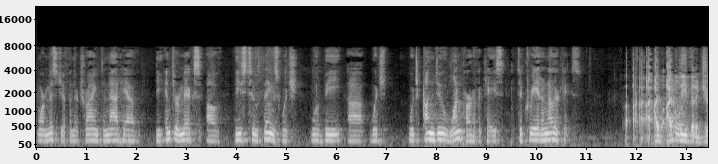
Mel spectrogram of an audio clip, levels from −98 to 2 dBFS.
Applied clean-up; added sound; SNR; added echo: neural separator model SepFormer DNS4.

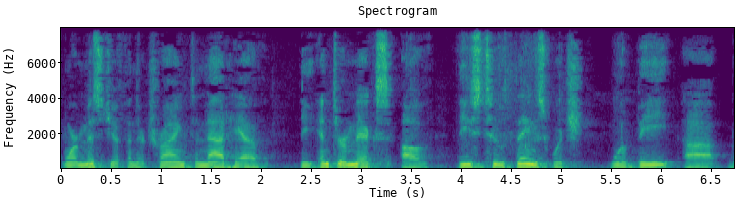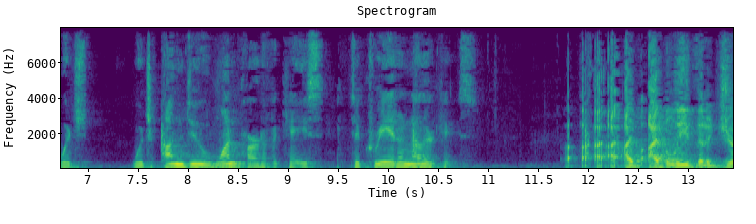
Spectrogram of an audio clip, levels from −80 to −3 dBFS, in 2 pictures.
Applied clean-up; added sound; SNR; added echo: none; Splash, splatter; 18 dB; none.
